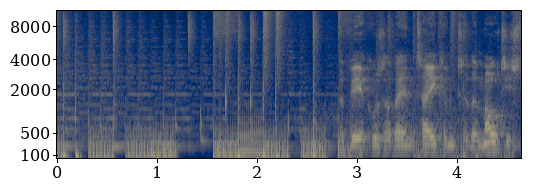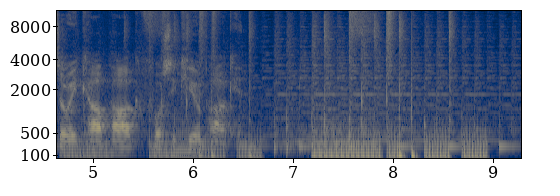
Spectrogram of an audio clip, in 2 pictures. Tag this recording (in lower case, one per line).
speech
music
